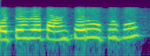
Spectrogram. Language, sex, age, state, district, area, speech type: Odia, female, 30-45, Odisha, Sambalpur, rural, conversation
